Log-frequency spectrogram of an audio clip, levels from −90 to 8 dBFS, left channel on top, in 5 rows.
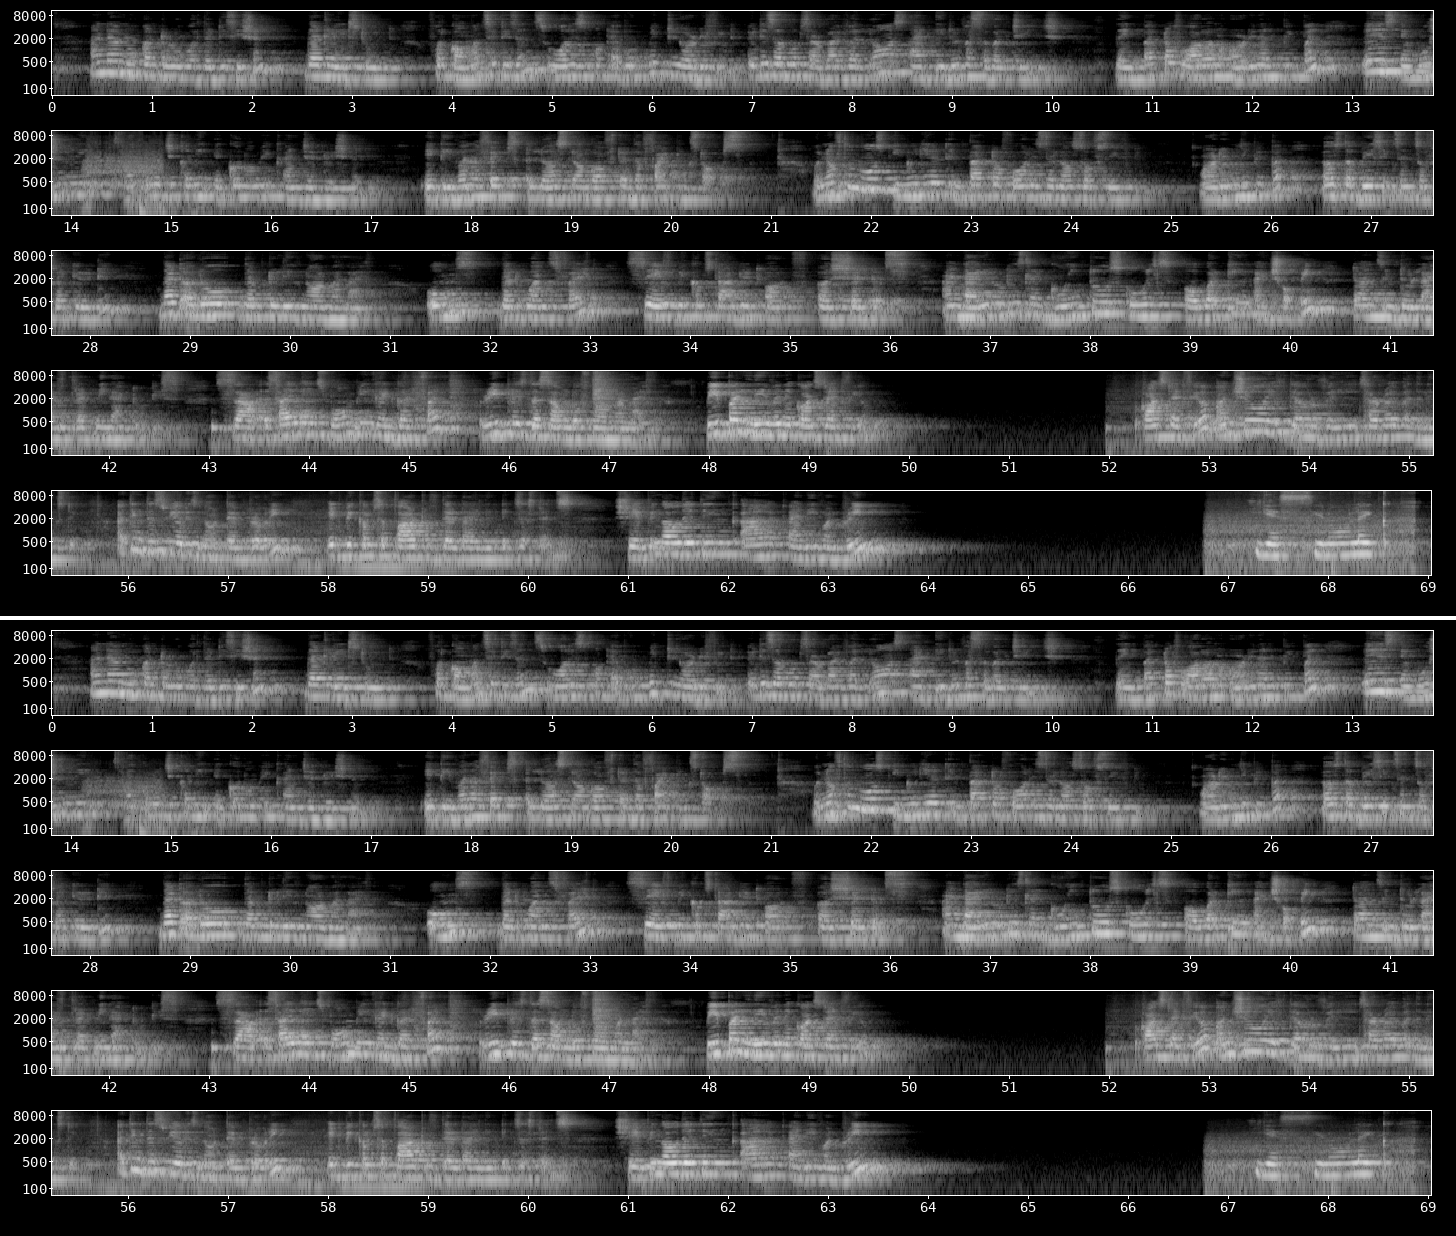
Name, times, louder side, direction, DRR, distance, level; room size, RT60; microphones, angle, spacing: voice 1, 0.4-2.2 2.5-3.4 3.8-10.0 10.6-12.7 13.1-16.9 17.5-20.7 21.4-24.5 25.3-26.1 26.5-28.2 28.7-30.8 31.4-33.0 33.4-35.0 35.3-36.2 36.5-40.3 40.6-42.7 43.0-47.4 48.0-49.6 52.2-60.4 60.9-63.4, equal, 20° right, 1 dB, 5.4 m, -25 dB
voice 2, 66.8-68.9, left 3 dB, 70° left, 11 dB, 1.2 m, -21 dB
29.0 x 23.5 x 7.6 m, 1.2 s
head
